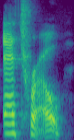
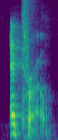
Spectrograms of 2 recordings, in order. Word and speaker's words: Etro: But it's not Etro, it's Etro.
